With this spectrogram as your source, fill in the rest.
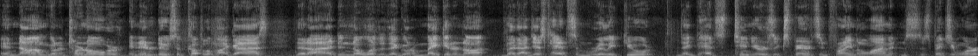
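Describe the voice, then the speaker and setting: The speaker has a West Texas accent and ordinary pitch variation. Noticeable background noise runs under the voice. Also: man, medium pitch for a man. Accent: West Texas drawl. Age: 60s. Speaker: business owner. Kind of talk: casual introductions on camera. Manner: halting, many fillers.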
